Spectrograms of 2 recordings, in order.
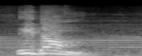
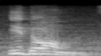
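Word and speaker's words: ইদং: থাকায় উচ্চারণ হবে ম ইদম অনুস্বারের উচ্চারণ হলো ম অনুস্বারের উচ্চারণ হলো ম অর্থাৎ কোন একটা শব্দের কোন একটা শব্দের শেষে যদি অনুস্বার থাকে তাহলে সেটার উচ্চারণ ম রূপে হবে তাহলে ইদম ইদম ইদম স ঘৃত দন্তীয়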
